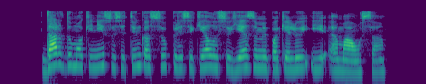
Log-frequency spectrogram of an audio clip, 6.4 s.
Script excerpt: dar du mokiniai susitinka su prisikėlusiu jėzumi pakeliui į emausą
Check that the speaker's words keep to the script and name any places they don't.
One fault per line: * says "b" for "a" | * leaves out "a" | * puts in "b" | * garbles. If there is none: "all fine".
all fine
